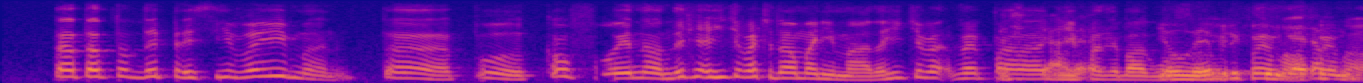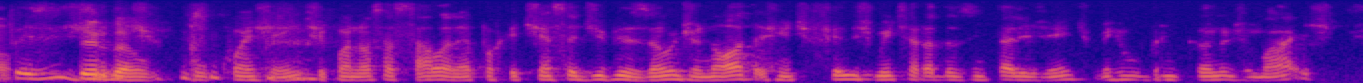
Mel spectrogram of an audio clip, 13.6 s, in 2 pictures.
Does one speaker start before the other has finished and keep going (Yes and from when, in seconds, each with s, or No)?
Yes, from 5.0 s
